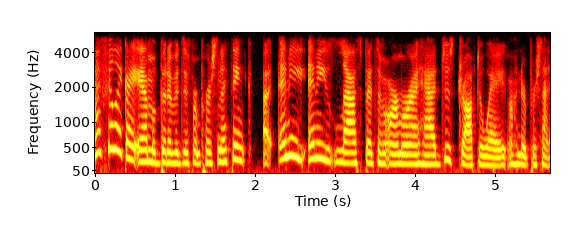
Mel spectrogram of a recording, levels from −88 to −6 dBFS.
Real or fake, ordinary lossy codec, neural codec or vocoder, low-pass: real; Opus, 24 kbps; none; 5.4 kHz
